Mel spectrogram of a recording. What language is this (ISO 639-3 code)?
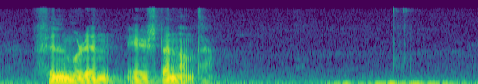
fao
